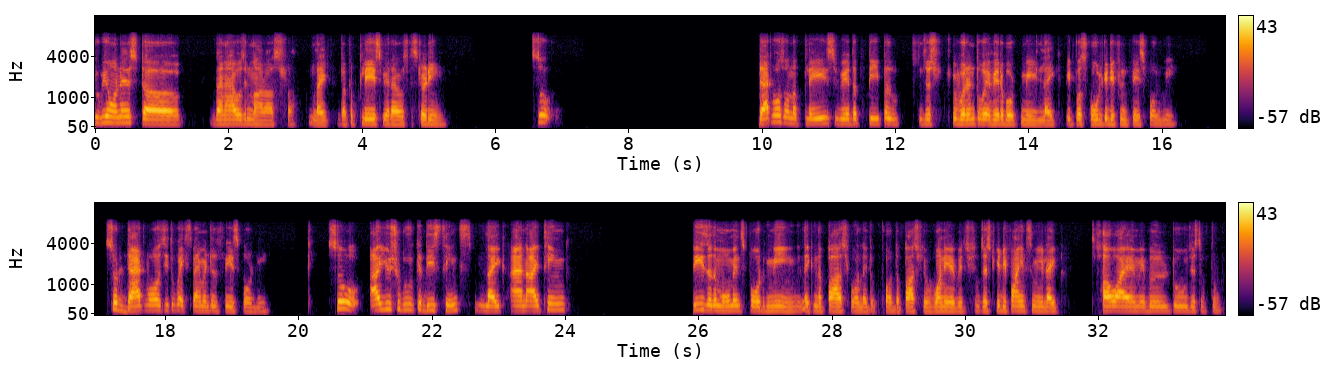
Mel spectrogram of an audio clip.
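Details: Adult man from India whose stammering began at age four or five, with many blocks while speaking: stuttering.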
